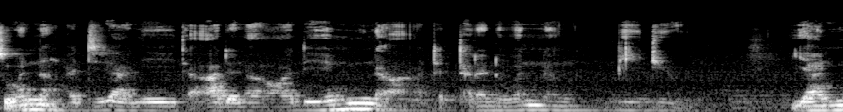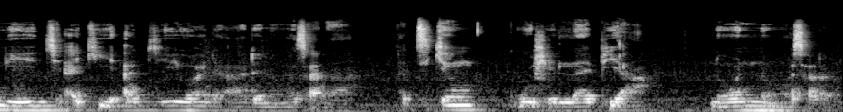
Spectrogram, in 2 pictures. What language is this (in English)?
Hausa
